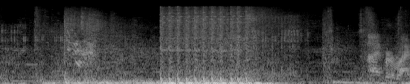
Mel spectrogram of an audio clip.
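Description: Sniper rifle fire in the sci-fi video game Mass Effect 2 gives loud, dense gunfire with mechanical clatter, strongest in the middle of the stretch, over steady game noise with no talk.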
